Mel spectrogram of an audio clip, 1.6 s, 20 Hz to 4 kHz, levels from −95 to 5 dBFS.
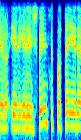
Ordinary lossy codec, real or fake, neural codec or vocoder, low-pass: Opus, 16 kbps; real; none; 3.6 kHz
